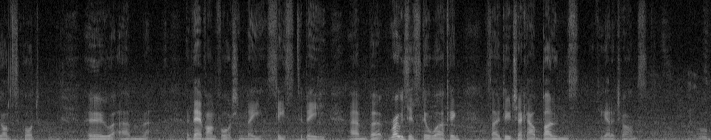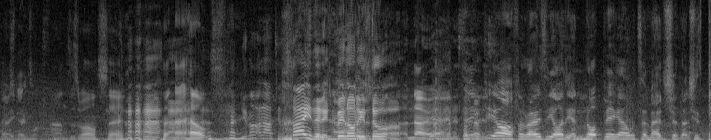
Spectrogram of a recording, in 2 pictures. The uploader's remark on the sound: Old Country presents Bloody Awful Poetry in all its glory at the Old Queen's Head in Islington.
